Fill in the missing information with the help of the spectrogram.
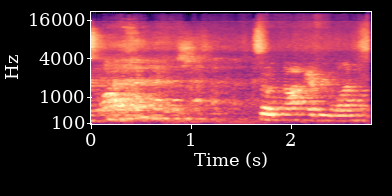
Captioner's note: laughter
